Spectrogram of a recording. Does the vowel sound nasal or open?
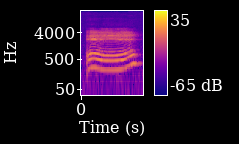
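nasal. The vowel sounds strongly nasal and pinched. "very nasally by letting this close up pretty much"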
